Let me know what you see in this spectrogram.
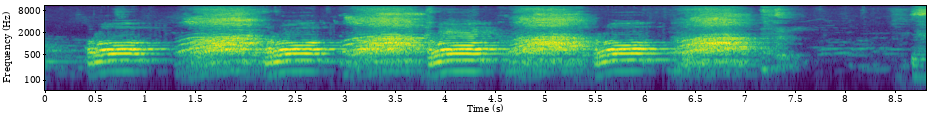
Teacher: অনেকে গোল করে বলে র, গোল করা যাবে না।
